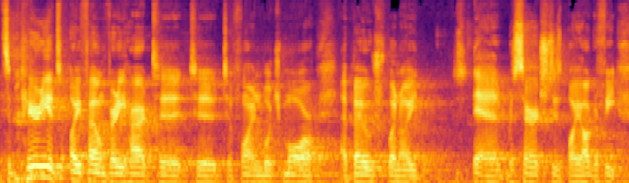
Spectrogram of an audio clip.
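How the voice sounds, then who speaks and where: Amid audible room echo and noticeable background noise, a man with a Dublin accent speaks at a moderate pace in a fairly low pitch with fairly even intonation. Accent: Dublin Irish. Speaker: historian and author. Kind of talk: public lecture. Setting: talk with live audience. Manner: frequent fillers and repetitions; occasional tics (mild Tourette's).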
